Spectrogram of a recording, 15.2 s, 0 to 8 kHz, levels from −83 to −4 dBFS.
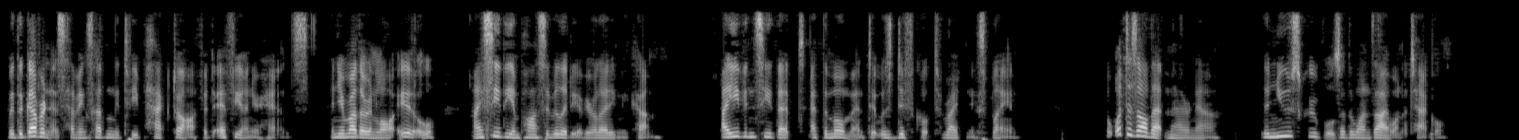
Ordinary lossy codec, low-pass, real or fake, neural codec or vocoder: MP3, 64 kbps; 7.2 kHz; real; none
